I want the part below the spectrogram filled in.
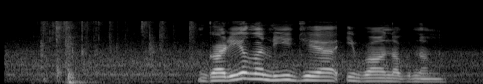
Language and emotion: Russian, neutral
